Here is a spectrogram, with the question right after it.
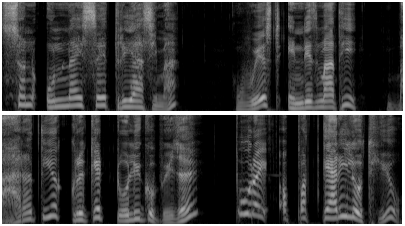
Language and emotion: Nepali, surprised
